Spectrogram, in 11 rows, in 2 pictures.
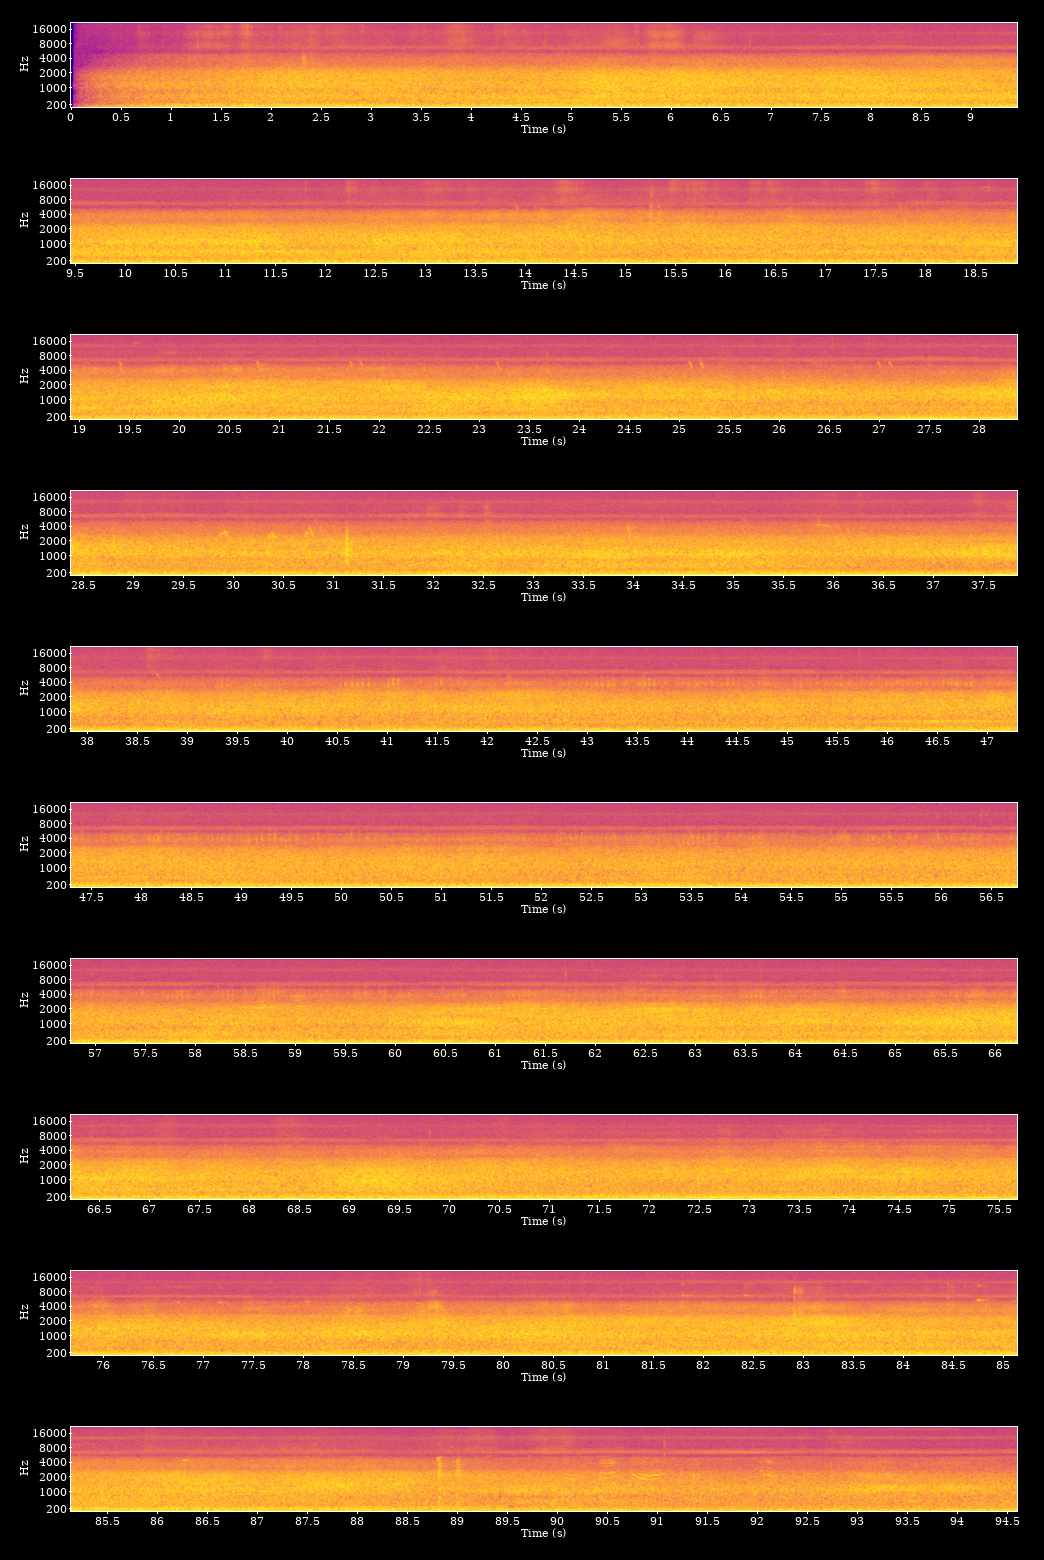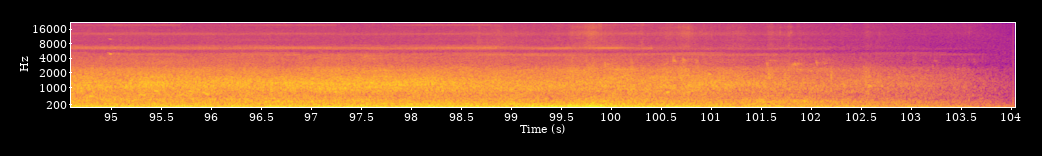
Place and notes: Taitung Forest Park, Taiwan - Environmental sounds
Traffic Sound, Environmental sounds, Binaural recordings, Zoom H4n+ Soundman OKM II ( SoundMap20140117- 9)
